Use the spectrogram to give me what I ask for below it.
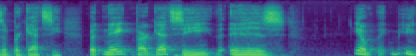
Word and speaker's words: Bargatze: You can make somebody could have told Nate Bargatze he's got to be, or I think he pronounces it Bargatze, but Nate Bargatze is, you got to have some more edgier.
